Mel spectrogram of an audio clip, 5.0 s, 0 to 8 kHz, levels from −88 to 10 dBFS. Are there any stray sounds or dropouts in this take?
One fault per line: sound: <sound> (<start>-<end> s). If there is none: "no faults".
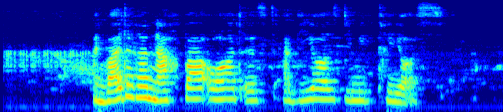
no faults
